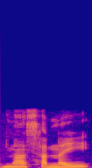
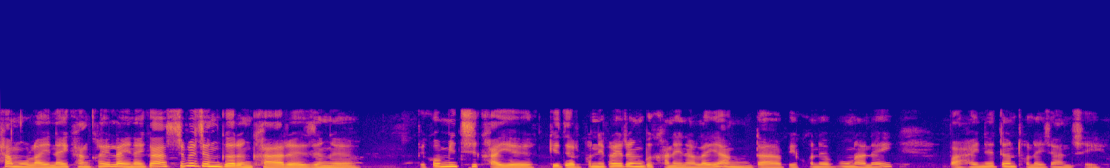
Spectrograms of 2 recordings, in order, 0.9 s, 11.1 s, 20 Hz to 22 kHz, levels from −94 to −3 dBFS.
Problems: none marked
